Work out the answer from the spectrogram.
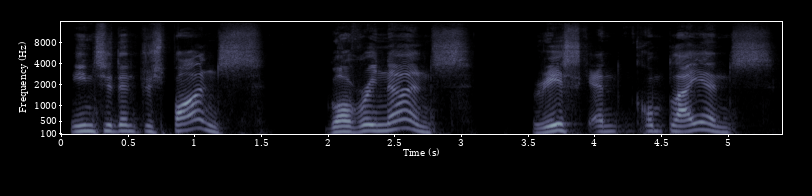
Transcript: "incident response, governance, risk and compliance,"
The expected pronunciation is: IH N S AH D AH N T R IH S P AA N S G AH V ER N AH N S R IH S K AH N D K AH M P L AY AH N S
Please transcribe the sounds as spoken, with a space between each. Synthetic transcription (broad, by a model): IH N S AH D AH N T R IH S P AA N S G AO V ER N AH N S R IH S K AH N D K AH M P L AY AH N S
